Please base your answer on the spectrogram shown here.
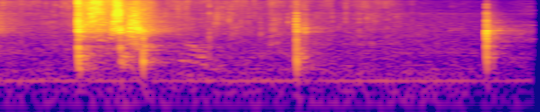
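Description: Fathead keto pizza dough being mixed in a bowl gives a short cluster of scraping, clattering strokes, followed by two isolated sharp taps against the dish, close and fairly loud over a low steady hum.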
